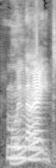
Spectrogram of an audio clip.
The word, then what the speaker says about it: Moon Knight: Moon Knight.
